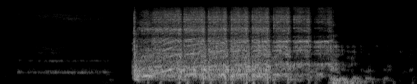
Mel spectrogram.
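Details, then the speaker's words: Old Tecumseh 17.5hp engine on a Yardworks ride-on mower pulled from a dirty barn with off-colour fuel, cranked with starting spray: loud run of ragged pops for about two seconds, then it dies; fires briefly on starter fluid. "Signs of life."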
